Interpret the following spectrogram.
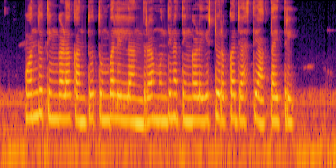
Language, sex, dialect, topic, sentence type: Kannada, female, Dharwad Kannada, banking, question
